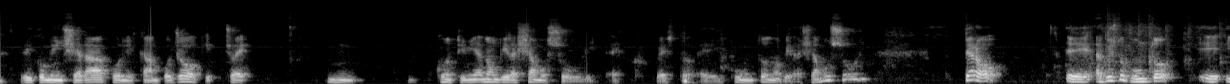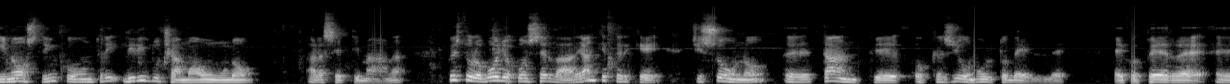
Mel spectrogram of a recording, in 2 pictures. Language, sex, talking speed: Italian, male, 120 wpm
